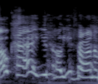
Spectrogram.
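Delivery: bright high-pitched okay. Retold or imitated. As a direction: lift it way up, easygoing. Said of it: "you like".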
